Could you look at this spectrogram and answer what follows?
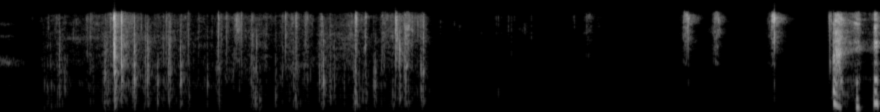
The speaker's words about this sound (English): And scissors, yes.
